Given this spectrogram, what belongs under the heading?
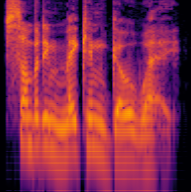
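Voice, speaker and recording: A man voicing a calm, haughty aristocratic duke with a cool, low, dryly disdainful voice in an audiobook. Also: dry recording, close to an everyday voice. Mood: dry impatience. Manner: dry, unhurried, disdainful.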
